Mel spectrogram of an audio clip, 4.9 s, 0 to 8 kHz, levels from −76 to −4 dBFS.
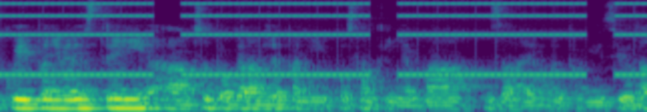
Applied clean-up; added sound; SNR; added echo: none; Alarm; 10 dB; reverberation time 0.5 s.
